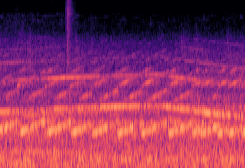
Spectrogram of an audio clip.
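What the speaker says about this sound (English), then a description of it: "We got motherfucking ambulances in Miami." Ambulance sirens in Miami wail loudly with overlapping sweeping tones that rise and fall continuously, close and dominant, with no speech.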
